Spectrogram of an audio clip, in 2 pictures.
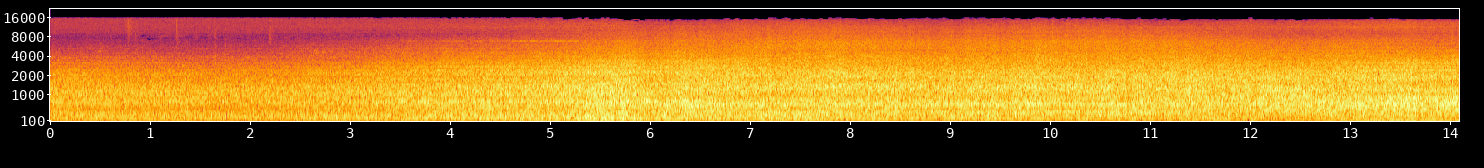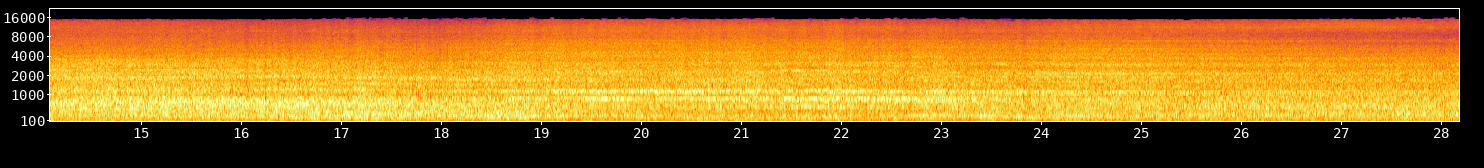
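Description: A GB Railfreight Class 69 diesel locomotive passes with a Class 458 electric unit in tow. The noise builds a few seconds in, with the locomotive's low engine drone strongest about halfway. The towed unit's wheels then run past on the rails with a thin whining note in the last third.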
